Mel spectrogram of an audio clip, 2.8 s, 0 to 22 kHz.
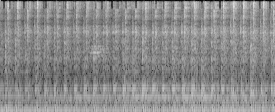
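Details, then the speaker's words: Royal Enfield Standard BS6 at 13,529 km, stood for 2–3 months and with a broken kick spring. A single-cylinder idle thumping about twice a second with irregular clattery ticking on top: abnormal mechanical noise, cause not yet found. "यह है royal फी की standard इसमें आवाजें आ रही है गाड़ी है bs6"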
